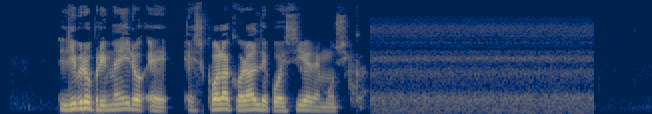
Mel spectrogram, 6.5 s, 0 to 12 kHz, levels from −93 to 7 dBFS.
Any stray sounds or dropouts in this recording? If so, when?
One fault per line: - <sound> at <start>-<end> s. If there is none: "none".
none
